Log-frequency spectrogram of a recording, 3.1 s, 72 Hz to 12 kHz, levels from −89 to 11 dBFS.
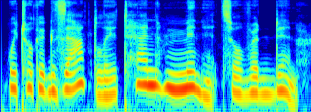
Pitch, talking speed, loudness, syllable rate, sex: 195 Hz, 135 wpm, -15 LUFS, 4.6 syllables/s, female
